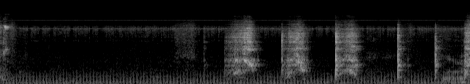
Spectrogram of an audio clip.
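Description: A hand file or deburring tool rasps along a freshly cut aluminium edge in short strokes, roughly five distinct scrapes with brief pauses between them, close and clear.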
